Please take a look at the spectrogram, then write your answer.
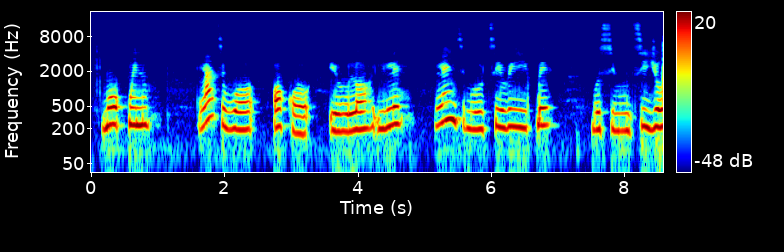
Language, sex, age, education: Yoruba, female, 30-45, tertiary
